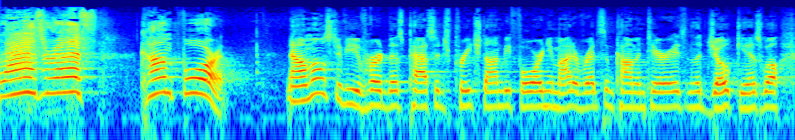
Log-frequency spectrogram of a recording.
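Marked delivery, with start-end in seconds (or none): 0.0-2.3 very high, loud shouted yell.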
